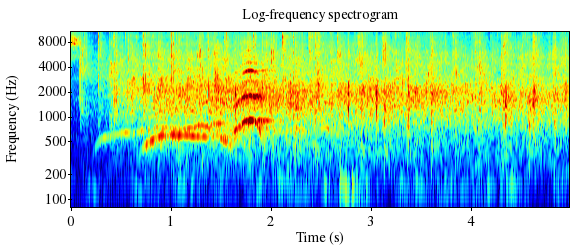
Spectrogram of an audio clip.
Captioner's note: attendees applauding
